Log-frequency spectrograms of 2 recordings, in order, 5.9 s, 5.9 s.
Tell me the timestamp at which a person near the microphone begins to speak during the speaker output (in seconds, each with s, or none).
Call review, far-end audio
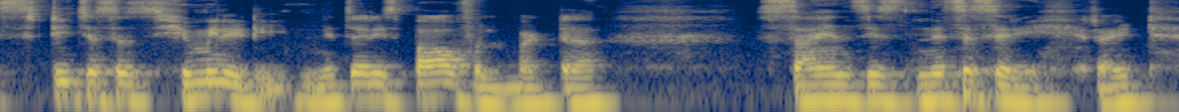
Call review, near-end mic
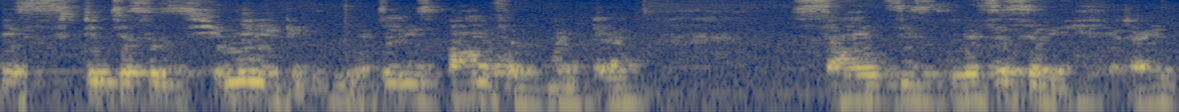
none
